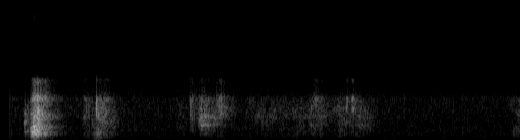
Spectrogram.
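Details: A pet dog barking indoors: one loud sharp bark, then softer barks spaced about a second apart with quiet gaps between, and a final bark starting at the end.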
